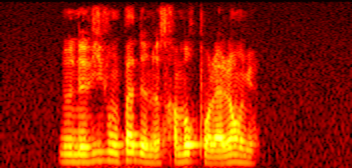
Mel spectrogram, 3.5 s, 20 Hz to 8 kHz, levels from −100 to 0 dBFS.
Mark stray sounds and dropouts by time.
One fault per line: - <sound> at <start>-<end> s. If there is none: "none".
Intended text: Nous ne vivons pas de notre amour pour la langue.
none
